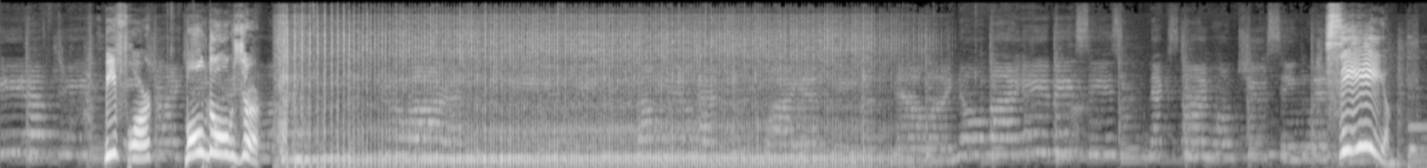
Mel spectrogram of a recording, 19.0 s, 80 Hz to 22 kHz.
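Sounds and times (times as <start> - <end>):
bulldozer engine running: 3.6 - 12.7.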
